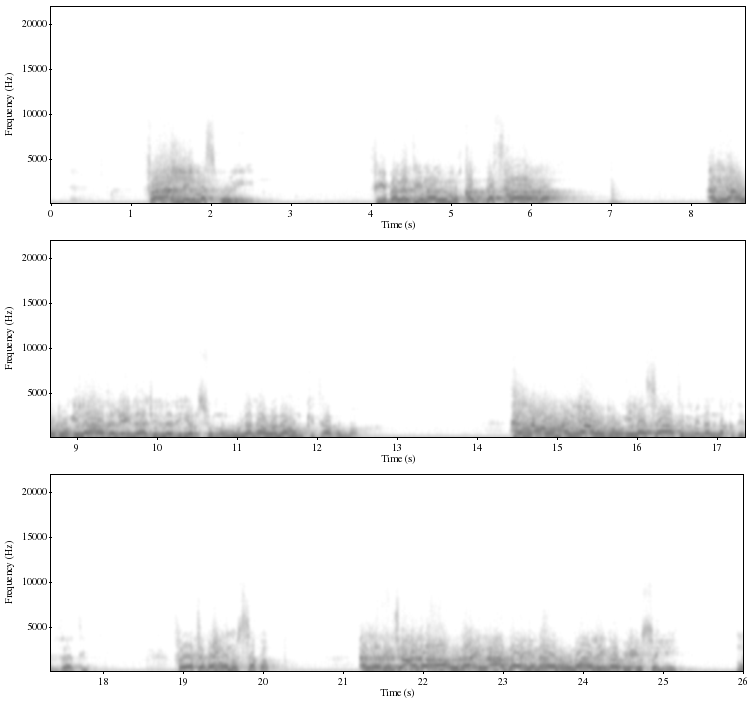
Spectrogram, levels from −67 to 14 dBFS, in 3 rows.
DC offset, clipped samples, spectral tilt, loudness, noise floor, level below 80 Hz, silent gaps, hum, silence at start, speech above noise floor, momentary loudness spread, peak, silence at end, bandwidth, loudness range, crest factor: 0.8%; under 0.1%; -5.5 dB/octave; -30 LUFS; -61 dBFS; -62 dBFS; none; none; 0.25 s; 31 dB; 10 LU; -18 dBFS; 0 s; 10.5 kHz; 5 LU; 12 dB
